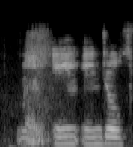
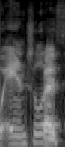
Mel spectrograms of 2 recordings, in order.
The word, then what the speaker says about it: Angeles: And they went to this sleepaway camp, and it was, like, an hour and a half away from here up in, like, Angels Forest or Angelus Forest. I don't know how to say it. – Oh, Angelus. – But there it is. Angelus Forest. You know, like, oh, yeah, like Los Angeles.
